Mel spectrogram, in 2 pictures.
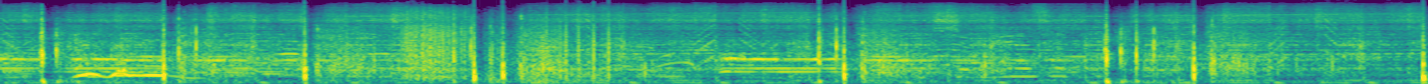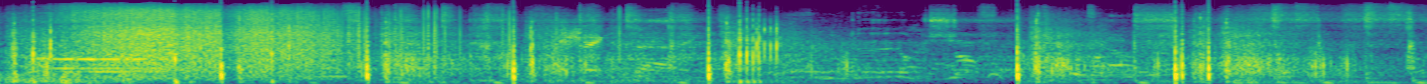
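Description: Aerial fireworks going off: a string of sharp bangs, with a loud spell of crackling hiss about eight seconds in and more crackle near the end.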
